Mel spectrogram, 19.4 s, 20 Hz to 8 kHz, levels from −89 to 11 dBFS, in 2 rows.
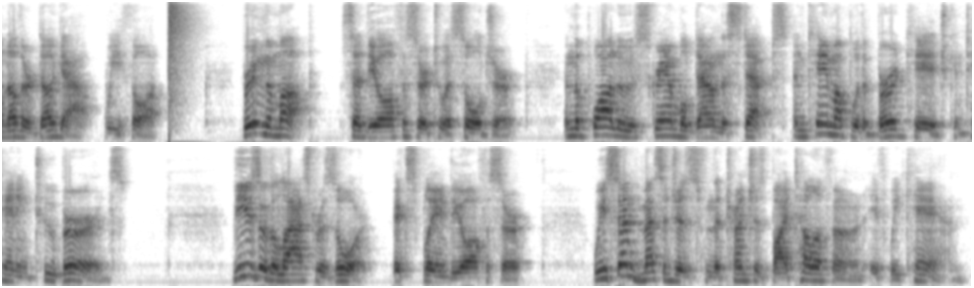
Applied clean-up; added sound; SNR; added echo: none; Gunshot, gunfire; 10 dB; none.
